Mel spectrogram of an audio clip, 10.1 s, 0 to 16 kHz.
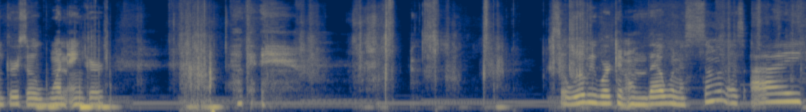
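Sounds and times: paper pages turning: 1.3 - 3.0, 3.7 - 10.0.

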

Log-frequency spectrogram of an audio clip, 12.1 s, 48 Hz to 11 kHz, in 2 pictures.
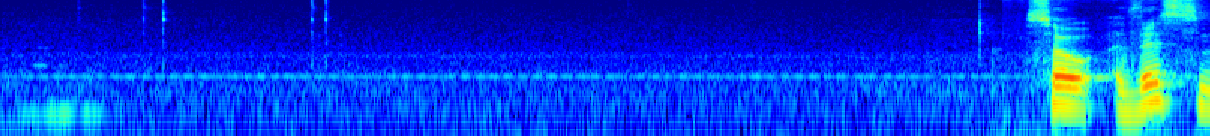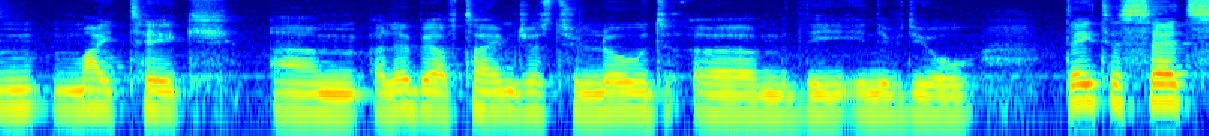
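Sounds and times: thin steady hum: 0.0 - 12.0.

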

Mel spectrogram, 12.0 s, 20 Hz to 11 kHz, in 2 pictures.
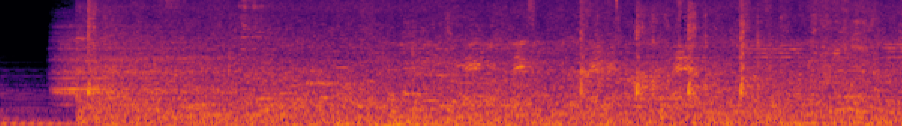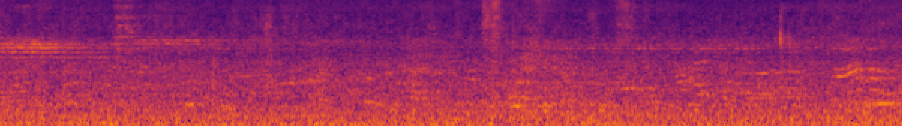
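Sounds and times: murmur of spectators: 0.4 - 12.0.

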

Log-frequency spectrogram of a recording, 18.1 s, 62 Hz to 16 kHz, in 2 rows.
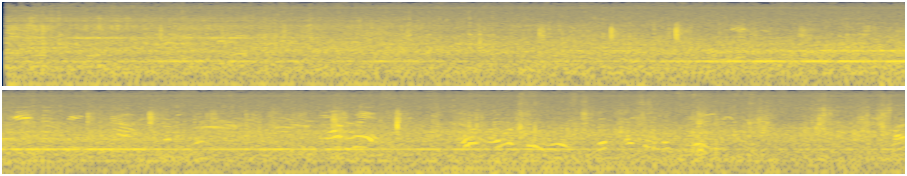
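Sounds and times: engine droning: 0.0 - 18.0
faint high calls: 6.9 - 14.8.

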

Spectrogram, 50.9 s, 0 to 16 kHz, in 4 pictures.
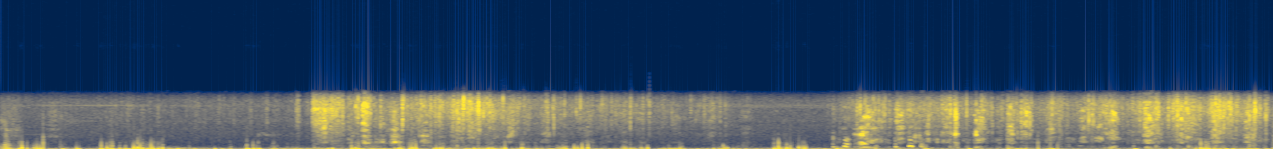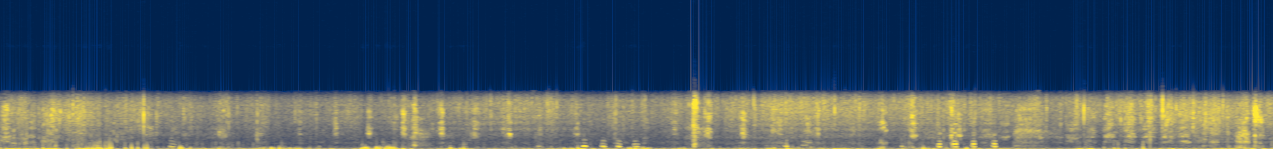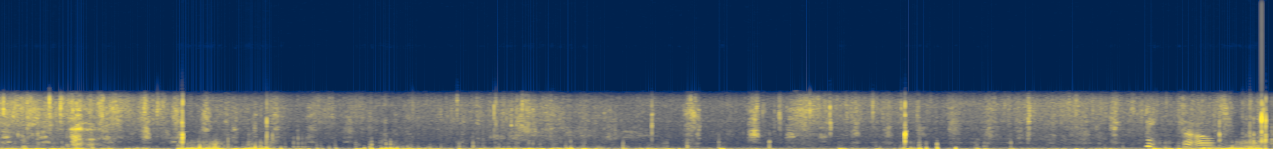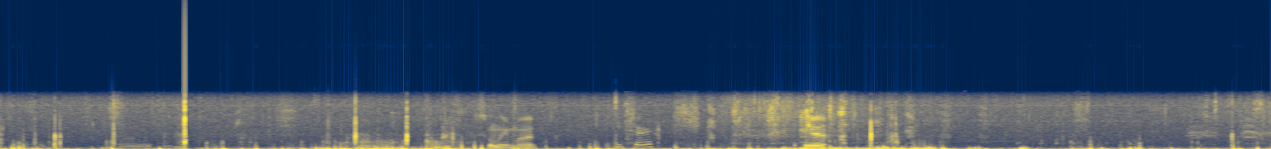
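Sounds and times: grass rustling and crackling: 0.0 - 50.9
dog vocal noises: 8.4 - 29.1.

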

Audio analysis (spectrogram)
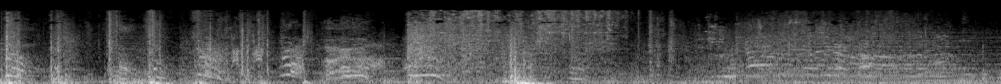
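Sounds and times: glass shattering: 4.1 - 8.2.

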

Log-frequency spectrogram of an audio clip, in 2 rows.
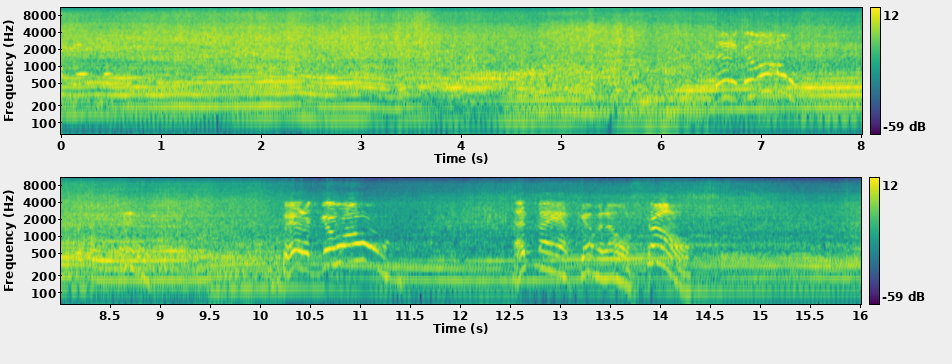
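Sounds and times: truck engines revving high: 0.0 - 16.0.

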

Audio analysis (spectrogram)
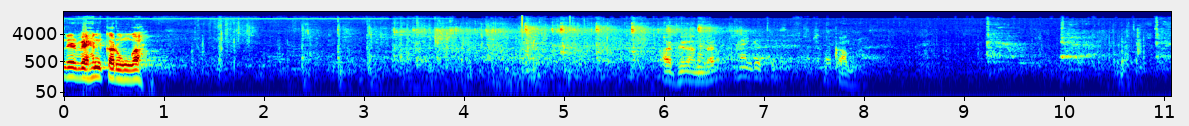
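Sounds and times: people thumping desks: 2.2 - 7.2.

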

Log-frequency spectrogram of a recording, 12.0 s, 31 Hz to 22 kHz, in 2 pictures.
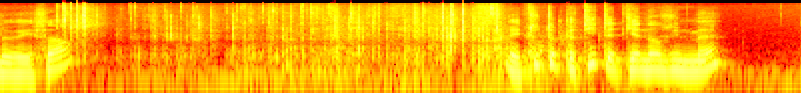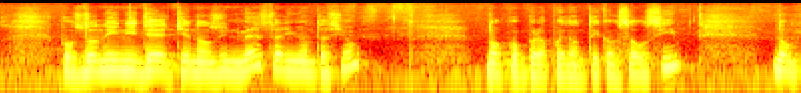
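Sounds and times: plastic bag crinkling: 0.3 - 4.8.

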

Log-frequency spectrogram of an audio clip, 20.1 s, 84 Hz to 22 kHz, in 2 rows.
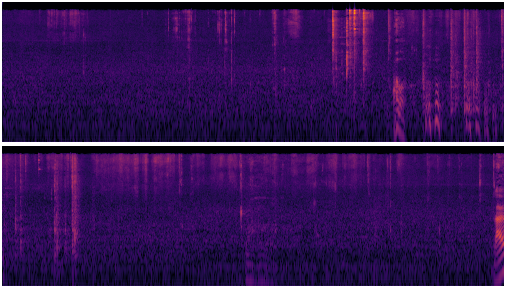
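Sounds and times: low room hum: 0.0 - 20.0
man laughing: 8.3 - 10.2.

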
